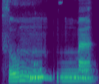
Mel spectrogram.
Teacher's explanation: mim tasdid dibaca gunnah atau mendengung, ditahan agar tampak dengungannya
